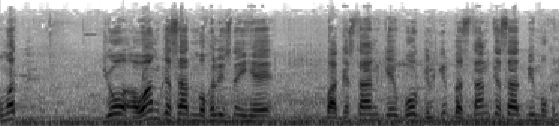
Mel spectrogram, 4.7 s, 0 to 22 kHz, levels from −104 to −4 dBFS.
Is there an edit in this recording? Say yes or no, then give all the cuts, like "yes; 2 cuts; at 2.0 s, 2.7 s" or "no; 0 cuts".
no; 0 cuts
